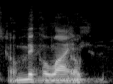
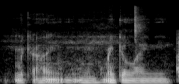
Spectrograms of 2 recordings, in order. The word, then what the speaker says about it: Michelinie: And they wrote back, it rhymes with pickle miney. – So it's Michelinie. – Michelinie.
